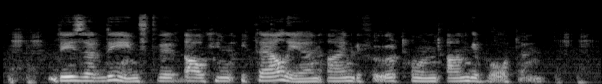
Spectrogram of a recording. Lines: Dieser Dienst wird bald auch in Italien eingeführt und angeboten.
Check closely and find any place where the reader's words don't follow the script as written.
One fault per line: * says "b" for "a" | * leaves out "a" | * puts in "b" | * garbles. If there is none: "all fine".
* leaves out "bald"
